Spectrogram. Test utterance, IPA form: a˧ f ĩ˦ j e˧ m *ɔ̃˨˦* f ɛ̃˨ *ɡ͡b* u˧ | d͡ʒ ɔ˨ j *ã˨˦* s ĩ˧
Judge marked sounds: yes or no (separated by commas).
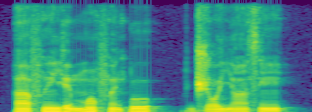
no, no, no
